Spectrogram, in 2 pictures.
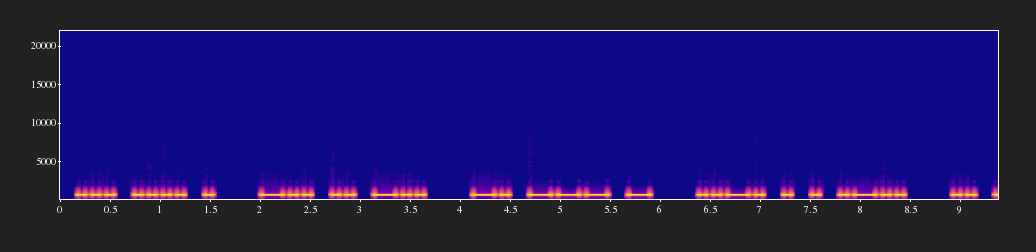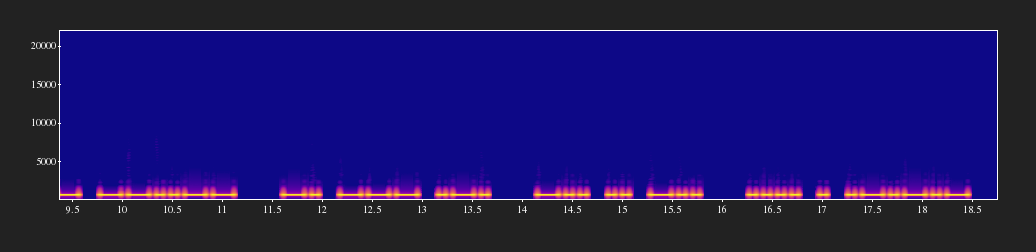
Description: Morse code, heard as a keyed tone, about 17 wpm, 700 Hz. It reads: SHE DID NOT FEEL IT, NOR DID HE.
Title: Sentences from Top 1500 Words 17wpm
